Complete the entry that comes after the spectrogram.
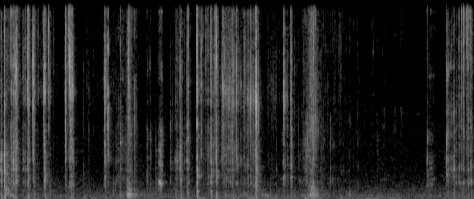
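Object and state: Soap bar being carved.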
